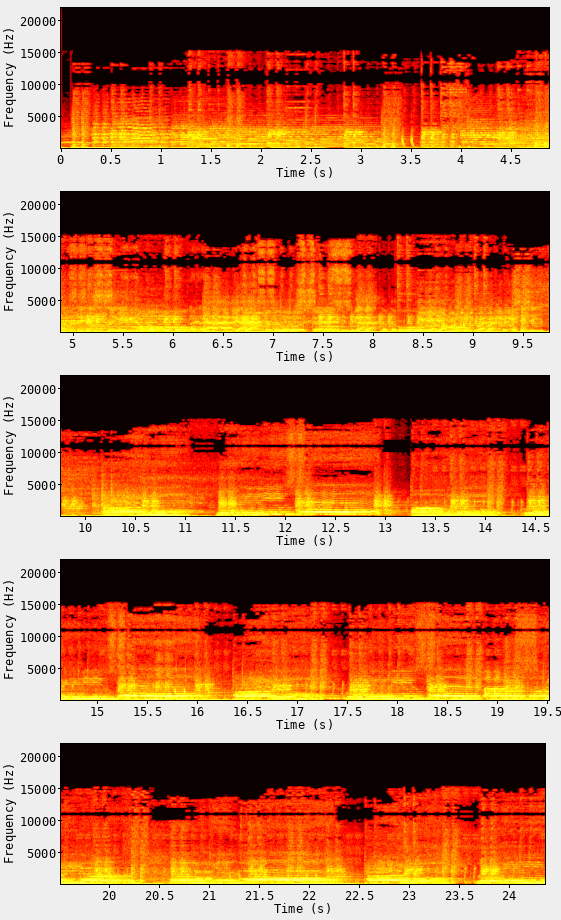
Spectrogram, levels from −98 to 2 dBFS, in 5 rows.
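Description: A channel delay (doubling) runs throughout: one channel lags by about 92.9 ms, fitting a 4096-sample buffer, so the mono sum shows every onset twice at equal amplitude.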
